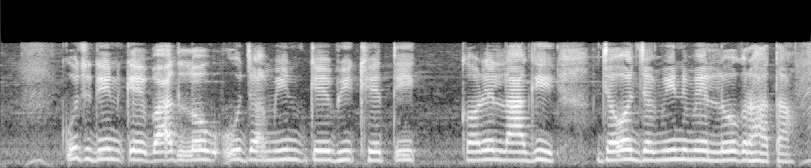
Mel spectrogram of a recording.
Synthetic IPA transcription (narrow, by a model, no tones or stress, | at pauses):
kʊt͡ʃʰd̪ɪnkebaːd̪loːɡud͡ʒəmiːnkebʱikʰeːt̪i | kəɾelaɡid͡ʒəənd͡ʒəmiːnmẽloɡɾəɦt̪a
